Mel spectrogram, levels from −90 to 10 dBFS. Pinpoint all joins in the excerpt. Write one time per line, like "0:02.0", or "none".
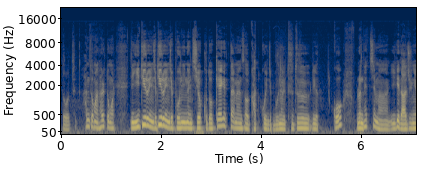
0:01.1
0:01.9
0:03.8
0:04.2
0:06.0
